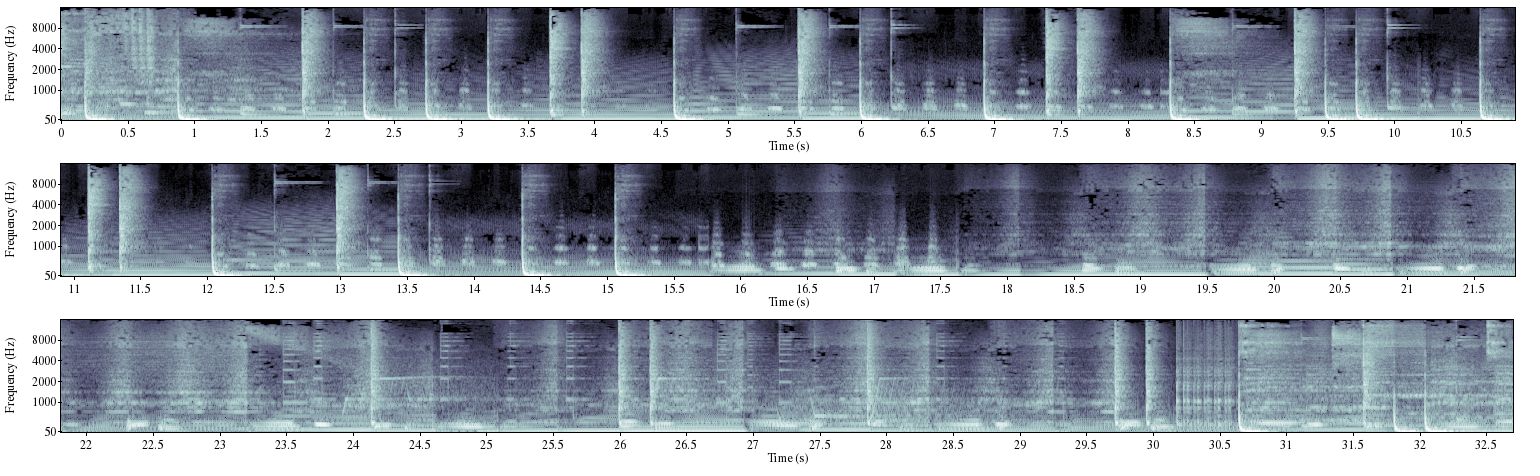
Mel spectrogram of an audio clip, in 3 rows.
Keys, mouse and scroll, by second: 0.4 alt+click, 1.6 alt+middle click, 2.5 click, 3.5 alt+middle click, 3.8 alt+click, 6.0-6.4 scroll up 1, 6.4 middle click, 9.0 alt+click, 16.9 middle click, 17.8-18.3 scroll up 2, 18.3 alt+middle click, 19.8 click, 20.2 double click, 21.8 right click, 22.7 click, 27.6 right click, 29.4 click, 29.9 alt+middle click, 30.1-30.6 alt+scroll up 2, 30.7 click.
